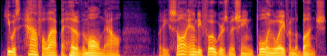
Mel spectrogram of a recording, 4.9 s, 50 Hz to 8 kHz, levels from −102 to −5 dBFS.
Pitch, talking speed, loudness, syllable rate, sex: 110 Hz, 255 wpm, -17 LUFS, 6.5 syllables/s, male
